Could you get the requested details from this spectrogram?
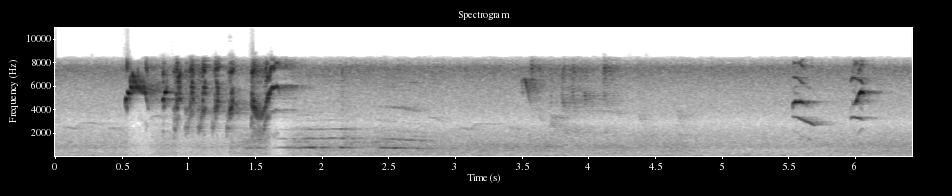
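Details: Lure song from an orange-headed thrush, plong bongkar usian style, to entice other thrushes: a fast run of about eight stuttering high notes, drawn-out whistles, then scattered single chirps.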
